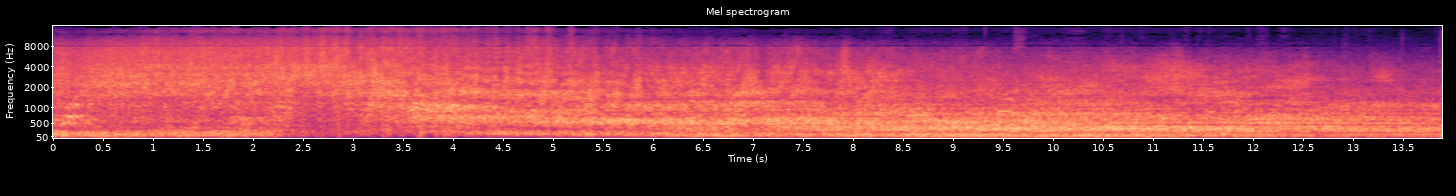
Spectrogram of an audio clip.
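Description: Rocket Racing League rocket plane flying at AirVenture Oshkosh 2008, a loud, steady jet-like roar with hiss that holds throughout, close and continuous, with faint voices underneath.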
